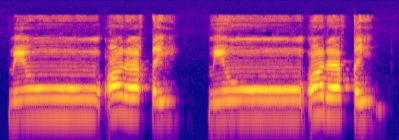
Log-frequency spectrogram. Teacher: তাহলে নুন সাকিনের পরে যদি ঈদগামে বাগুন্নার চারটা হরফ থেকে যে কোনো একটি হরফ আমরা পাই, তাহলে উক্ত নুন সাকিন ও তানবিনকে গুন্নার সাথে ঈদগাম করে পড়তে হয়, মানে গুন্নার সাথে মিলায়া পড়তে হয়, তাসদিদ দিয়ে পড়তে হয়, হ্যাঁ।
